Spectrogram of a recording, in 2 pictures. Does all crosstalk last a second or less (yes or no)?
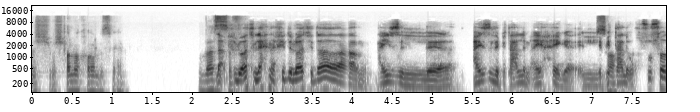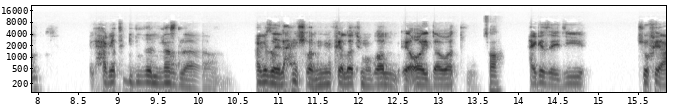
yes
